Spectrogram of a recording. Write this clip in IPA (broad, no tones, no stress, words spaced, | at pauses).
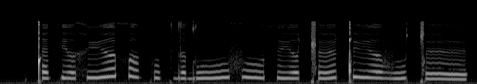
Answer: ǃɛkɾʲɵə̯xyːə̯ θɤkukdədwuː fuːθyːə̯ǁø ǃyːə̯vu ǀø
